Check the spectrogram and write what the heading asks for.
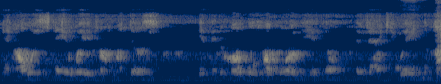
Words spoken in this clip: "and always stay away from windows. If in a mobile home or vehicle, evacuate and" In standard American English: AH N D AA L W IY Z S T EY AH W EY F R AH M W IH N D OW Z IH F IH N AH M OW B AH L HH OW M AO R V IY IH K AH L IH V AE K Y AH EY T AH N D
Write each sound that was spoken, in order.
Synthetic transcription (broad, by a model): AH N AA L W IY Z S T EY AH W EY F R AH M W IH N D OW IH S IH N AH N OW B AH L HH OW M AO R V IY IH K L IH F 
